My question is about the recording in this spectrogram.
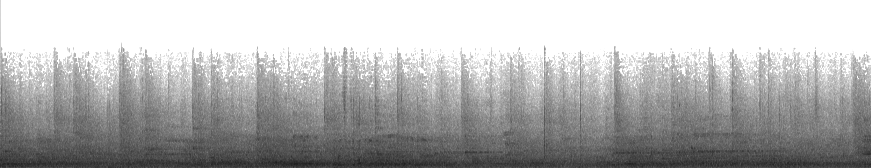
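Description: Indistinct chatter of many people echoing in a large sports hall, with frequent sharp clicks of badminton rackets striking shuttlecocks scattered throughout.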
